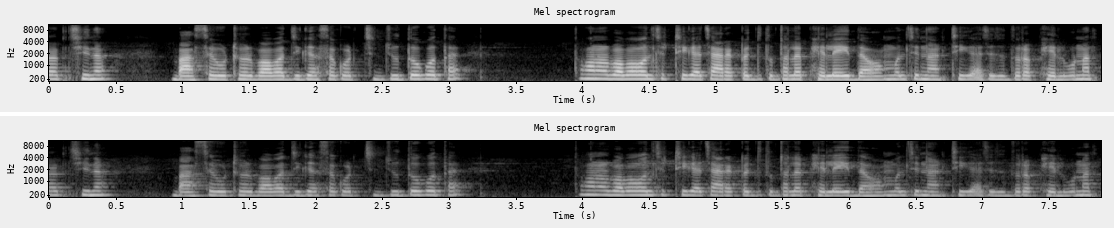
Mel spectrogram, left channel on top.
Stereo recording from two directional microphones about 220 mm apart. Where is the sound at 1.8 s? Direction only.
20° left (ahead or behind).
